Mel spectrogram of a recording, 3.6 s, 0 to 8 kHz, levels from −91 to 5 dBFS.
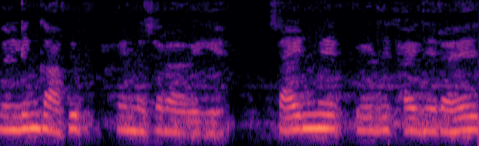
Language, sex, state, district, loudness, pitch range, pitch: Hindi, female, Bihar, Araria, -33 LUFS, 215-255 Hz, 230 Hz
